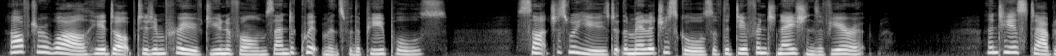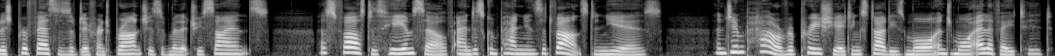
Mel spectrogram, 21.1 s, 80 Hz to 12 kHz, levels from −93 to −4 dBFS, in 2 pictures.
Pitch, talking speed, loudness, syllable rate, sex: 235 Hz, 160 wpm, -19 LUFS, 5.6 syllables/s, female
